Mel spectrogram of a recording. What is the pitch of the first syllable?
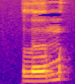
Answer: rising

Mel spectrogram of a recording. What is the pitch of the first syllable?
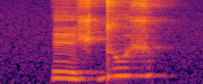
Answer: low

